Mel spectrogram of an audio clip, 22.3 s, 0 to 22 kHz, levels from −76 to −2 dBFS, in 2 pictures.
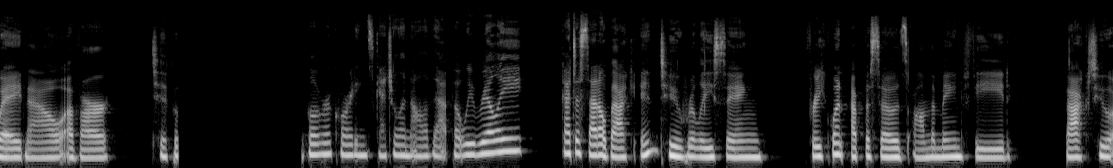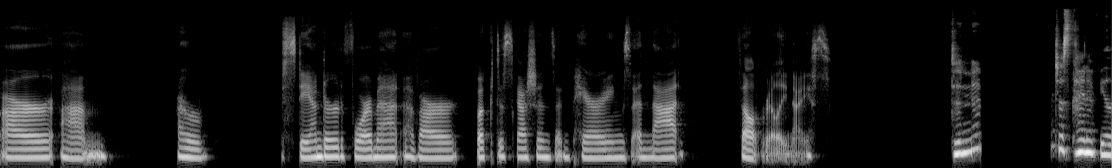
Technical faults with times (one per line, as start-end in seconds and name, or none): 1.78-3.04 playback stall
3.04-6.04 catch-up at higher speed
20.94-21.66 playback stall
21.66-22.25 catch-up at higher speed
